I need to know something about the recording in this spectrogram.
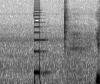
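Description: One short electronic beep from the smartphone check-in app as it reads the QR code printed on a race bib, the sign of a successful scan that assigns the bib number.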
